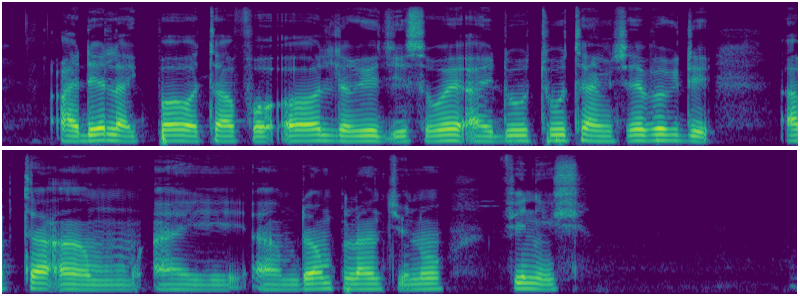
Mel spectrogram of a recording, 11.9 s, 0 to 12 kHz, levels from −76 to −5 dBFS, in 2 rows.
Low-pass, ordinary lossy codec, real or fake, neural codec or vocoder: 10.8 kHz; none; real; none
